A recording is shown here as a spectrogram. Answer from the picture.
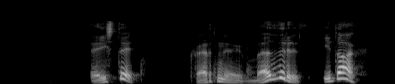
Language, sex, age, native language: Icelandic, male, 50-59, Icelandic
